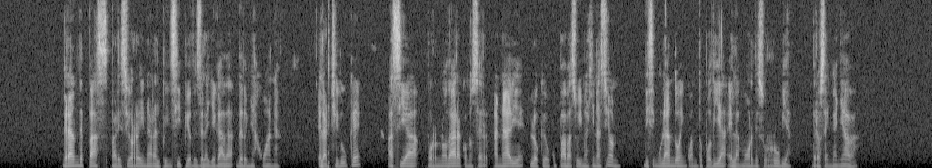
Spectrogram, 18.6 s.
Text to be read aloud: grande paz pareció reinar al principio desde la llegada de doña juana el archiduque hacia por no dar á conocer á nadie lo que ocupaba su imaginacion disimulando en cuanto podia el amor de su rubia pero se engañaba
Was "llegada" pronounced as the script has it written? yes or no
yes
